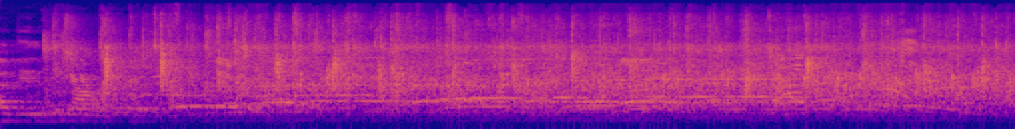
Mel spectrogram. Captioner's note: applause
